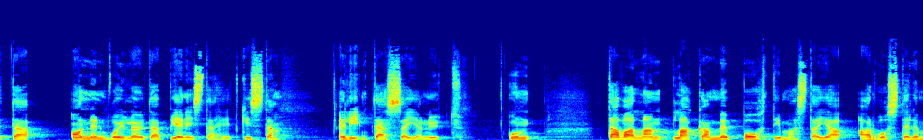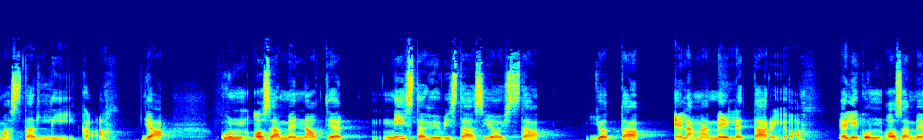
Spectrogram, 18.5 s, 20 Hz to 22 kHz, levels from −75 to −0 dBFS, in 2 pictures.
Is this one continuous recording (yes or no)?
yes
